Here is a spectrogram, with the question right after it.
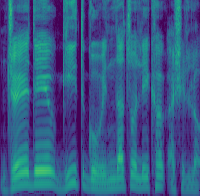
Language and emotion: Goan Konkani, neutral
